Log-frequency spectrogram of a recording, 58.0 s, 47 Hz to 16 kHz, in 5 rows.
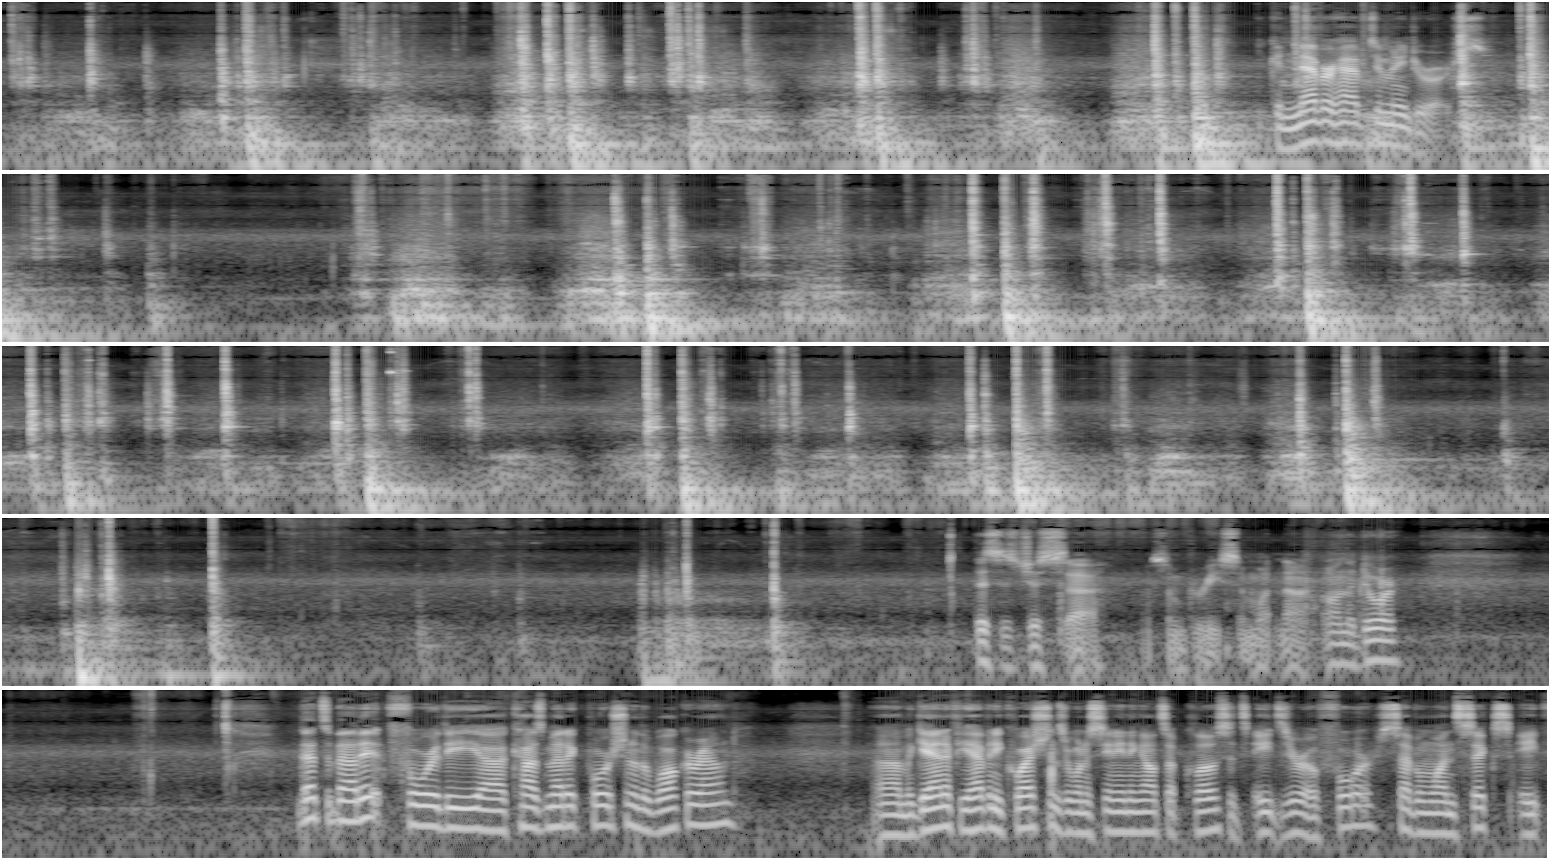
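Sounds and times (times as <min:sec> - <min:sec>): drawers rumbling: 0:00.0 - 0:12.9, 0:14.2 - 0:36.9, 0:39.6 - 0:41.0.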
